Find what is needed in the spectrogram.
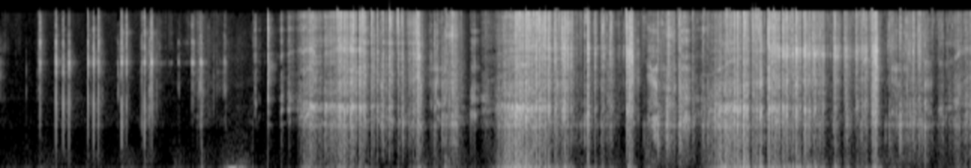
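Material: Soap.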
